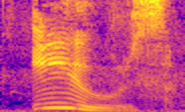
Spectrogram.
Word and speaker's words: ewe: These other little ones are what we call ewes. That's a funny way of saying it, huh? It is spelled E-W-E, ewe.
